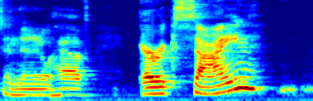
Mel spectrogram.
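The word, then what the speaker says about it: Saenz: then it'll have eric sign looks like sounds like stop sign but it's spelt s-a-e-n-z and then michelle klein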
